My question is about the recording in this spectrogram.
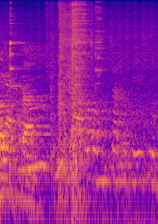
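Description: Metal serving tongs and spoons clinking against a stainless steel tray and ceramic plates: a sharp clink just after the start, then a louder ringing clatter about a second in.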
